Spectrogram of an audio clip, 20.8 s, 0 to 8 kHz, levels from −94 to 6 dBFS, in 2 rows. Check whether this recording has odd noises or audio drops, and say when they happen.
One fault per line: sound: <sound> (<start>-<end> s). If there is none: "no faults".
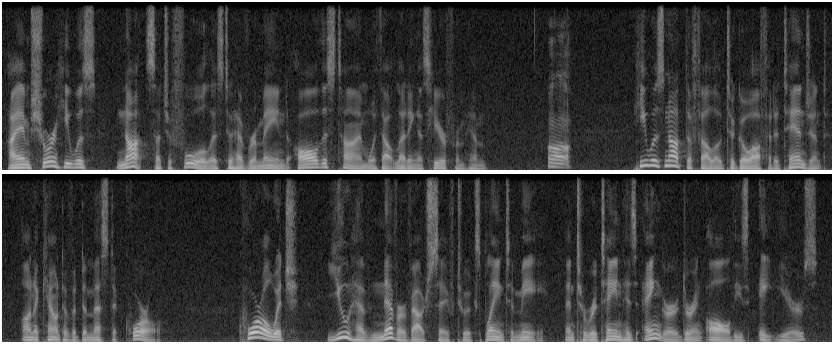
sound: laugh (6.8-7.1 s)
